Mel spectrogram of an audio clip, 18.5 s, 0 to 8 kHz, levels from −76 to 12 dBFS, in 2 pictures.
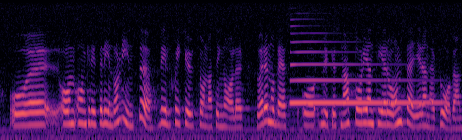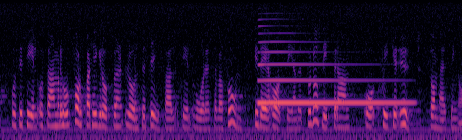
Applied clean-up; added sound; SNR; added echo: none; Wind instrument, woodwind instrument; -1 dB; none.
